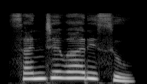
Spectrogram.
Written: ಸಂಜೆವಾರಿಸು

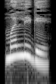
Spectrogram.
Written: ಮಲಕು

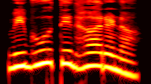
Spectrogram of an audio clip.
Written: ವಿಭೂತಿಧಾರಣ

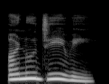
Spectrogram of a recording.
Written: ಅಣುಜೀವಿ

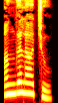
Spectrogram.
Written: ಅಂಗಲಾಚು

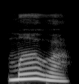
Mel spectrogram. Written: ಮಾವಿ

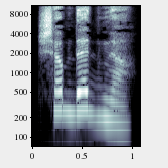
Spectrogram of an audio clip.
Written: ಶಬ್ದಜ್ಞ

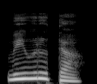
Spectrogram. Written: ವೈವರ್ತ

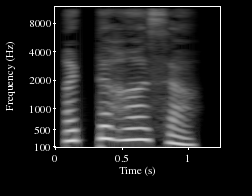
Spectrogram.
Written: ಅಟ್ಟಹಾಸ

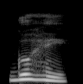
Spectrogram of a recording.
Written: ಗೊಹೆ

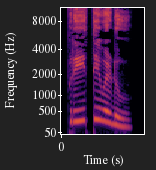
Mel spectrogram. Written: ಪ್ರೀತಿವಡು

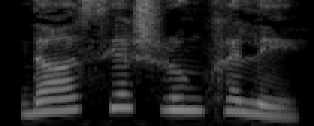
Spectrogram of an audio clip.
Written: ದಾಸ್ಯಶೃಂಖಲೆ

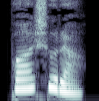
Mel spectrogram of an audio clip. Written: ಪಾಶುರ

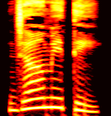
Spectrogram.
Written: ಜಾಮಾತ

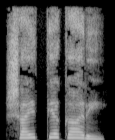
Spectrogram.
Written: ಶೈತ್ಯಕಾರಿ

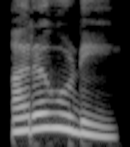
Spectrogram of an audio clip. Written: ಅರವುಡಿ

